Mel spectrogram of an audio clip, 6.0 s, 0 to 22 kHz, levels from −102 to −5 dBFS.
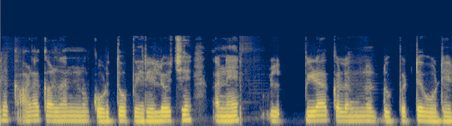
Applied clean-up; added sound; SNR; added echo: neural mask model DeepFilterNet 3.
